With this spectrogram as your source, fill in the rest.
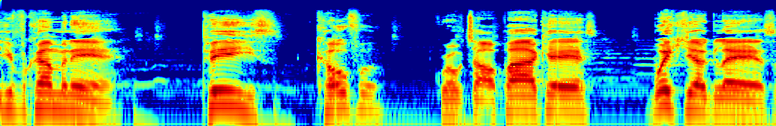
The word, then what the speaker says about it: Kofa: I am your host, Kofa, K-O-F-A, not coffee, not kufu, not Kofi, or any variation thereof. Kofa rhymes with sofa, easy to say, easy to spell.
